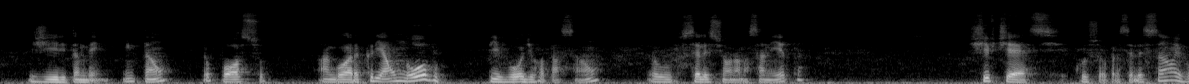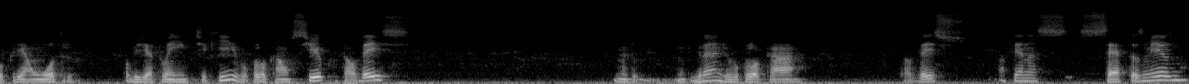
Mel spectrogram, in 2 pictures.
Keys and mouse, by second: 1.7 ctrl+middle click, 2.3 shift+middle click, 2.5 shift+middle click, 2.6 ctrl+middle click, 2.8 middle click, 3.6-6.0 shift+middle click, 5.5 middle click, 5.6 middle click, 5.7 middle click, 6.1 shift+middle click, 6.5 ctrl+middle click, 6.6 ctrl+middle click, 7.1 click, 8.2 ctrl+middle click, 9.8 shift+s, 11.5 ctrl+middle click, 12.2 shift+a, 15.7 middle click, 17.0 ctrl+middle click, 19.7 shift+a.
